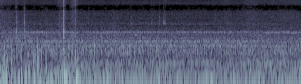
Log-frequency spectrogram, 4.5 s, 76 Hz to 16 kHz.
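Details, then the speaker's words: Webasto Airtop 2000 heater at first start-up test in a Citroen Ami. The blower gives a steady, even rush with a faint turbo-like whistle and no surging or popping: running normally. "so that's it right so that's that's working"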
